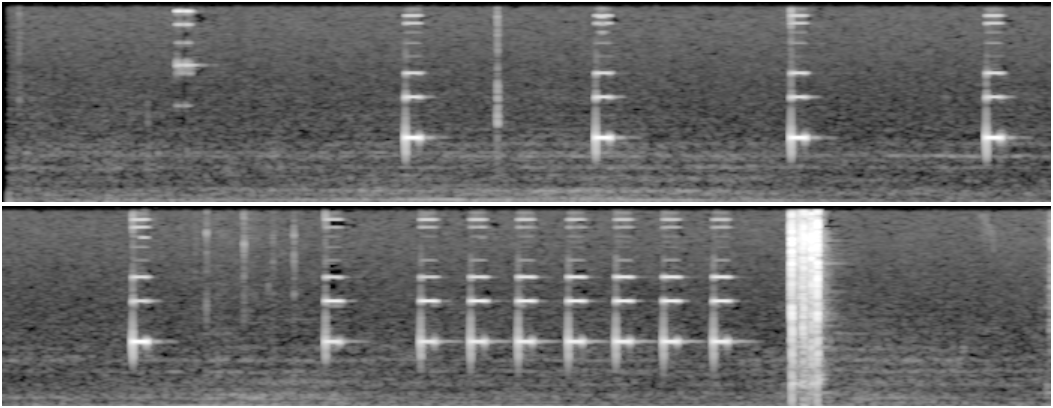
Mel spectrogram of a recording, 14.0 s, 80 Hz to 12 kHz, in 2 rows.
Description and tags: Sony Camera 10 sec self timer and shutter
Recording of my Sony A7ii self timer set to 10 secs featruing the shutter snap at end. Recorded on the Tascam MK 100 - II.
alpha, shutter, a7iii, camera, sony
